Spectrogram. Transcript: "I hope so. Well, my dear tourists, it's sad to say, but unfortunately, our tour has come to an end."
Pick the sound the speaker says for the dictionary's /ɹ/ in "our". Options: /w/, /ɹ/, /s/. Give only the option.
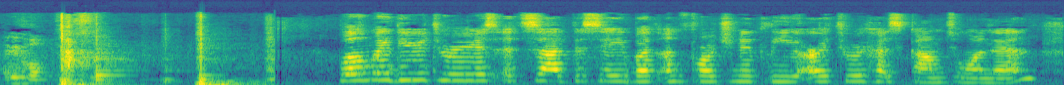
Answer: /ɹ/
